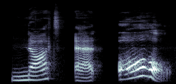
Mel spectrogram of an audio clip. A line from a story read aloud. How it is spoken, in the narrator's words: I cried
